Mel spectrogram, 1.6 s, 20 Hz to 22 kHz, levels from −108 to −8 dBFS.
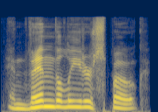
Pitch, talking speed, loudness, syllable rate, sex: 190 Hz, 190 wpm, -15 LUFS, 5.1 syllables/s, male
